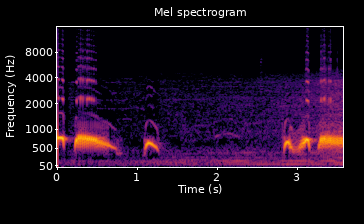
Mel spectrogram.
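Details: Spotted dove, its call played to set silent home-kept doves calling. A long rolled coo ends, a short coo follows, then the phrase restarts with two quick rising coos and another long drawn-out rolling note.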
